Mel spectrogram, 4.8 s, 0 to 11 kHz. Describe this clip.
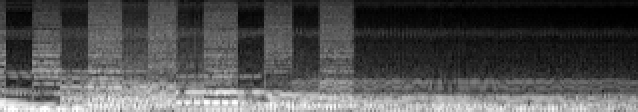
PPG 013 Non Harmonic Rhythm G#1
This sample is part of the "PPG
MULTISAMPLE 013 Non Harmonic Rhythm" sample pack. The sound is a
complex evolving loop in which the main sound element is a dissonant
chord that has its amplitude modulated by an LFO
with rectangular shape. The result is a sort of rhythmic sound or
melody. In the sample pack there are 16 samples evenly spread across 5
octaves (C1 till C6). The note in the sample name (C, E or G#) does not
indicate the pitch of the sound but the key on my keyboard. The sound
was created on the PPG VSTi. After that normalising and fades where applied within Cubase SX.
experimental, multisample, ppg, rhythmic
